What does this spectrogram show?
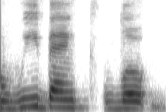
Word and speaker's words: WeBank: Now, this color palette is, I don't know if you can see, but in the WeBank that's how that's pronounced, WeBank logo, inside that C is like, there's like a little graphic inside the C.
